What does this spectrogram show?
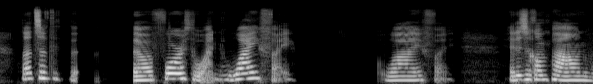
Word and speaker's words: Wi-Fi: So both y and fi should be pronounced with a long i sound or a dip thong i. This one as you can see there's an i there. There's also an i in the beginning. That's a dip thong. So it should have the same dip thong sound.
